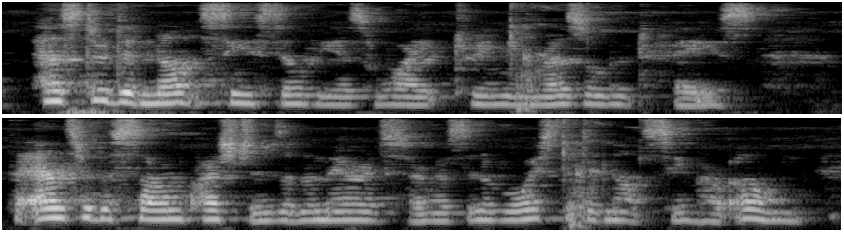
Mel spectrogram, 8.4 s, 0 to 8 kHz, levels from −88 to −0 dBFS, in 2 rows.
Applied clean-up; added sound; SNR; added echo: classical method WPE with log-MMSE.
